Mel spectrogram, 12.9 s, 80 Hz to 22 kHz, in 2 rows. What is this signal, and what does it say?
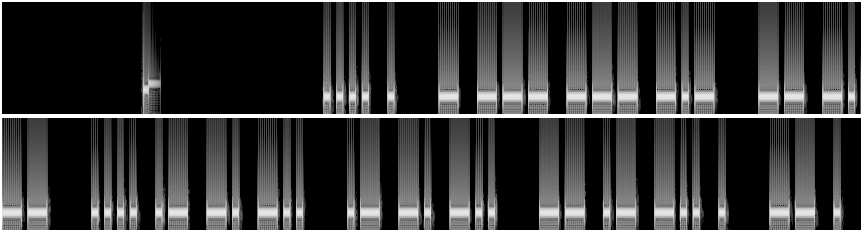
Morse code, heard as a keyed tone, about 25 wpm, 700 Hz. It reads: HE TOOK MY HAND AND MADE ME
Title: Sentences from Top 1000 Words - Review Part 6 - 25wpm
